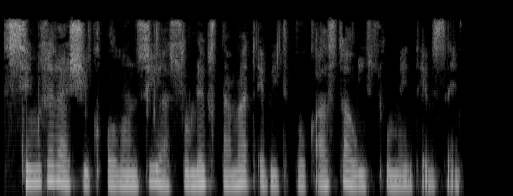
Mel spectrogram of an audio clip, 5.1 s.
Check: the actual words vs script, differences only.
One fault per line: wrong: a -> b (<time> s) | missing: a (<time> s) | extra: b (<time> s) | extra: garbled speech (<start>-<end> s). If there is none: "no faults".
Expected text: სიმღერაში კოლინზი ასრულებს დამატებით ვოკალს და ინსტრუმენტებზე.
no faults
